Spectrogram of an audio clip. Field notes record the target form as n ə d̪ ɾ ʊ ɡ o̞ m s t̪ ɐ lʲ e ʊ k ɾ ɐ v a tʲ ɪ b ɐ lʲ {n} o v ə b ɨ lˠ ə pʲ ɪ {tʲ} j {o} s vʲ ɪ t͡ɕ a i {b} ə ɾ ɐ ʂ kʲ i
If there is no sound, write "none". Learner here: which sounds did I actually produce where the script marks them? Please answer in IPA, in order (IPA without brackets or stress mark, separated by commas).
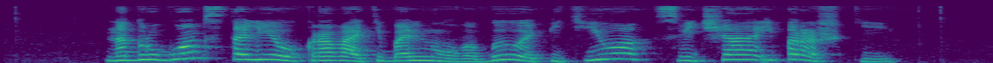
n, tʲ, o, p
